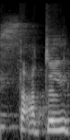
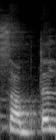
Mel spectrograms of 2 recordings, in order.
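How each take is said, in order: First: No b sound is heard in the middle. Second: A b sound is heard in the middle. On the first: The speaker calls it right. "सटल कहते हैं, बी silent है" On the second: The speaker calls it wrong. "इसको सबटल नहीं बोलते हैं"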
